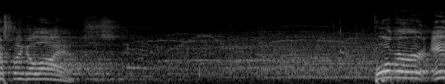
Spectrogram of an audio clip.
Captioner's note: crowd cheering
